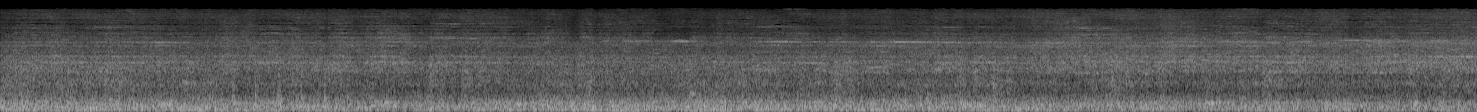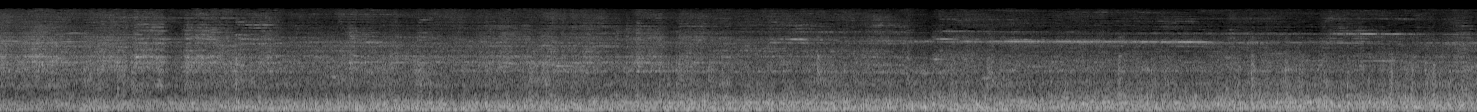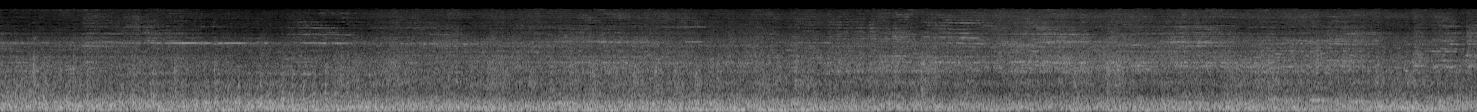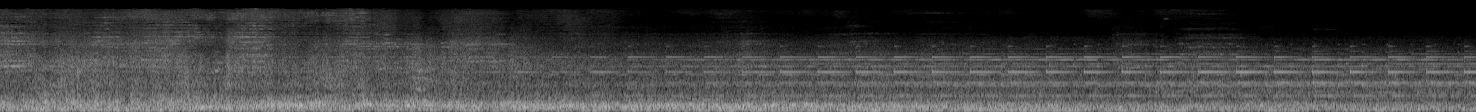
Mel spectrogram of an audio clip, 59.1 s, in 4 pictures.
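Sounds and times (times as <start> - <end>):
freight train wheels rumbling: 0.0 - 59.0
high wheel squeal: 1.0 - 2.8, 6.1 - 36.6.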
